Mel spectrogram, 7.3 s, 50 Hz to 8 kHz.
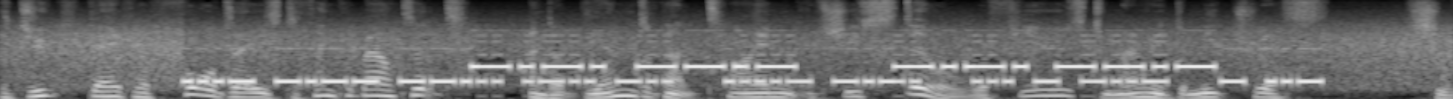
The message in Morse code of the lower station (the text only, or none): VY7LD 4C STX TU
